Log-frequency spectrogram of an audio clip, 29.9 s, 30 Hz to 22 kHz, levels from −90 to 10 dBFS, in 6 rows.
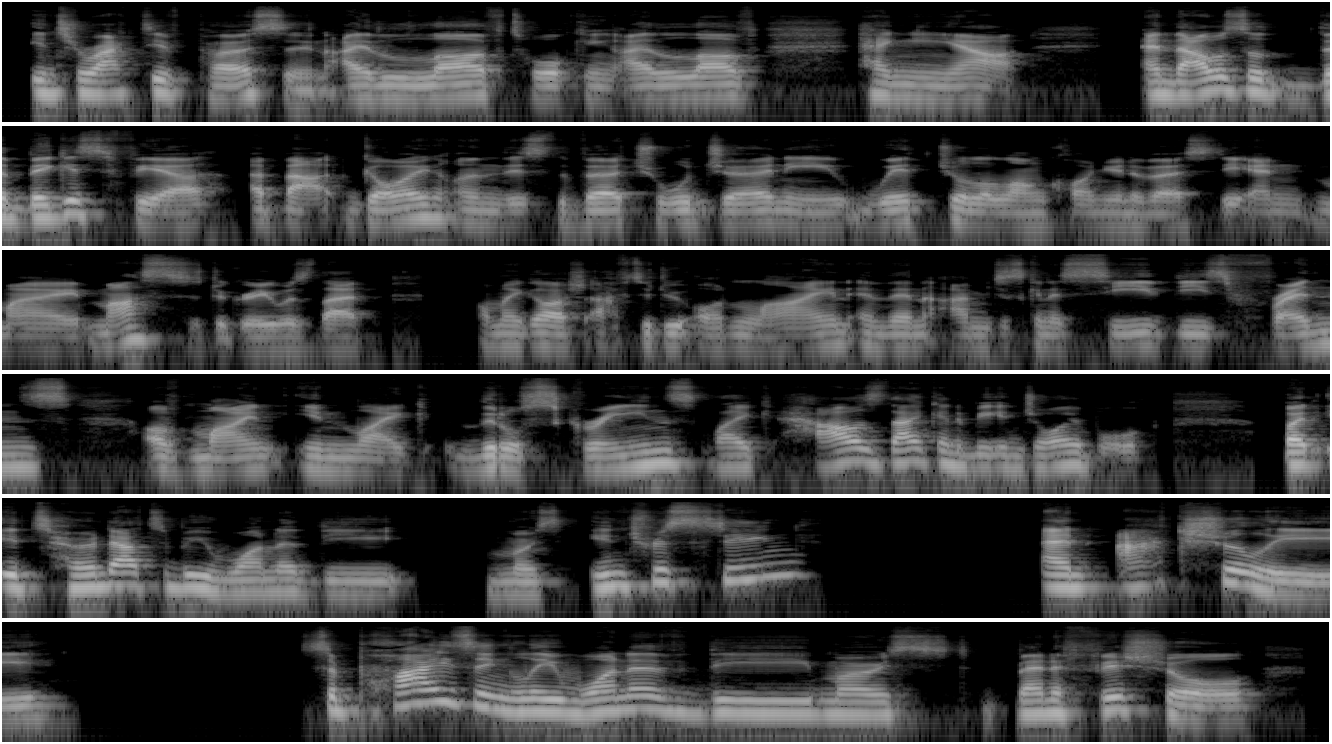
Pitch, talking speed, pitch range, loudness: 120 Hz, 165 wpm, 110-150 Hz, -30 LUFS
